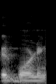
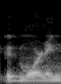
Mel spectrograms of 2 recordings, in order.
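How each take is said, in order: First: The pitch goes lower on the greeting. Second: The pitch rises on the greeting. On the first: "on a voice on a lower" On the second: "with the his like voice on a rise"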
